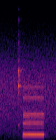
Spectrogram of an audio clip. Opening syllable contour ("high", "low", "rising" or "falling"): high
